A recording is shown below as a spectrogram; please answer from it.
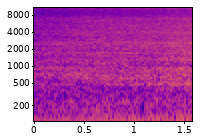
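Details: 2007 Dodge Nitro 3.7 V6, 147k miles, check engine light on (P0507, P0456): steady airy hiss over a smooth idle with no knocks, from a hole found in the PCV hose; vacuum leak.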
